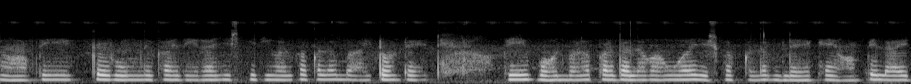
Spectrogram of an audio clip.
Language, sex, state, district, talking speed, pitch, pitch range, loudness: Hindi, female, Bihar, Darbhanga, 225 wpm, 210 Hz, 205-215 Hz, -20 LUFS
